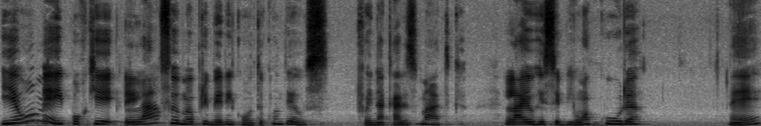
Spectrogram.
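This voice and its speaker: At a fairly slow pace, a woman speaks with long, frequent pauses and very even loudness. Her medium pitch shows ordinary variation. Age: 60s. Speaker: guest. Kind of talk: testimony. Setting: podcast recording.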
